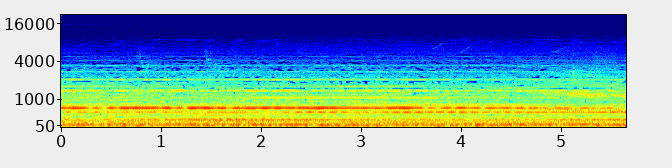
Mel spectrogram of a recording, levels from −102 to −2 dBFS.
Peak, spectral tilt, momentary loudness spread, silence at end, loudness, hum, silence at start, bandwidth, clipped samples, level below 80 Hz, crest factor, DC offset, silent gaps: -8 dBFS; -11.5 dB/octave; 4 LU; 0 s; -21 LUFS; none; 0 s; 4.3 kHz; under 0.1%; -30 dBFS; 12 dB; under 0.1%; none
